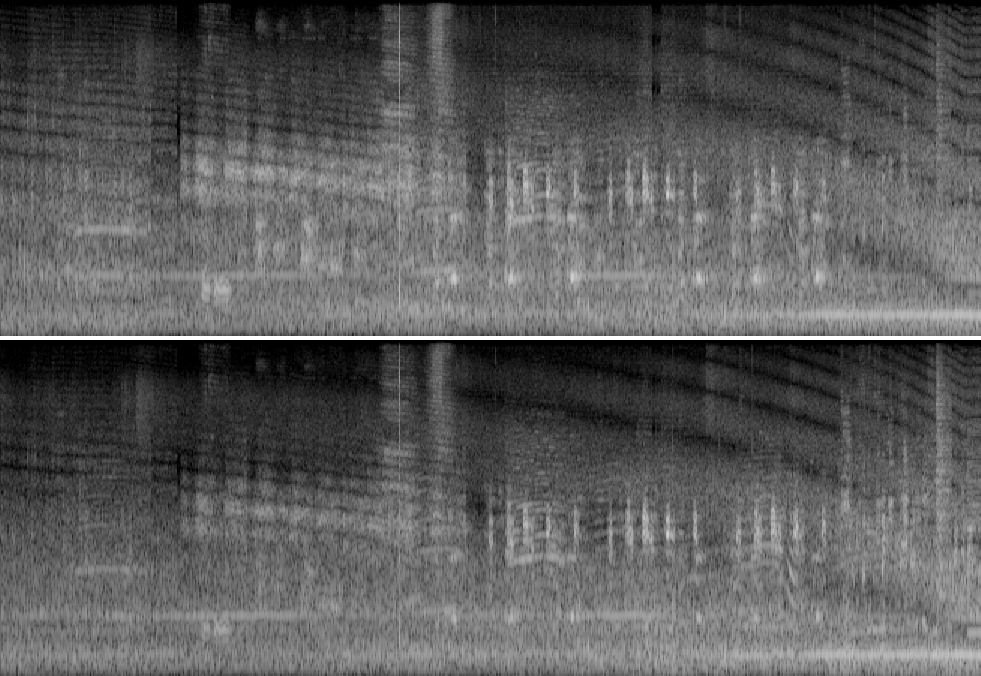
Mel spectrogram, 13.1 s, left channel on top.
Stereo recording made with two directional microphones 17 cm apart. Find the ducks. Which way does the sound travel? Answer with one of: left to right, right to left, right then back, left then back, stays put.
left to right.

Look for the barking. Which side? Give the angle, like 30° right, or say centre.
50° left.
